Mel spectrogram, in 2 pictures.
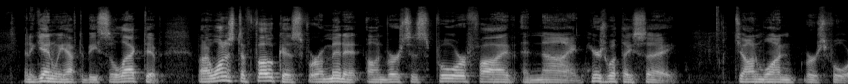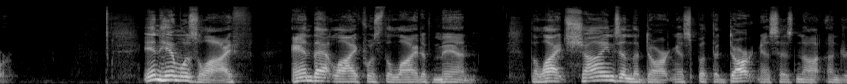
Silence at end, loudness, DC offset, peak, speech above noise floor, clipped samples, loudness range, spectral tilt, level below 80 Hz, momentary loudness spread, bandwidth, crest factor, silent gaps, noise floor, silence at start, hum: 0 s; -22 LUFS; under 0.1%; -4 dBFS; 40 dB; under 0.1%; 6 LU; -4.5 dB/octave; -56 dBFS; 11 LU; 16 kHz; 18 dB; none; -61 dBFS; 0.25 s; none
